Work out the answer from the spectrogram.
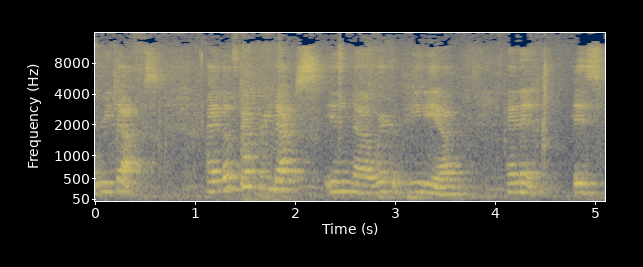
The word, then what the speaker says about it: Redux: I looked up Redux in Wikipedia, and it is pronounced that way, rhyming with deluxe, but it means to bring back, to revisit.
